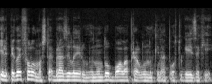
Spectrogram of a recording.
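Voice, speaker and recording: A man talks at a very fast pace. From Brazil. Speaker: exchange student. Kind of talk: interview. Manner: animated.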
